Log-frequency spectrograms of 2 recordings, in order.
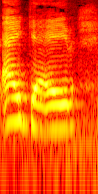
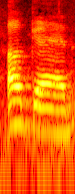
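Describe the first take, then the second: First: It is said with a British accent. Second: It is said with an American accent.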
